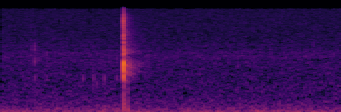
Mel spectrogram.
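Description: A single short, sharp click about three-quarters of a second in, over a quiet room.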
